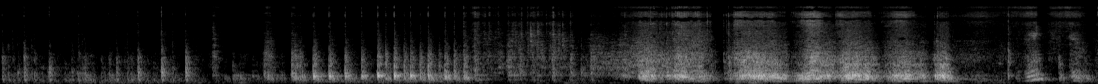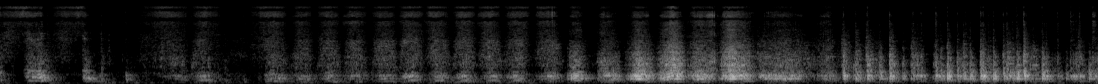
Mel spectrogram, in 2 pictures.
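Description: Fingers scratching and rubbing fast over the plastic casing of a tower fan: a dense, quick run of strokes, louder for a few seconds about seven seconds in and again near the end.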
